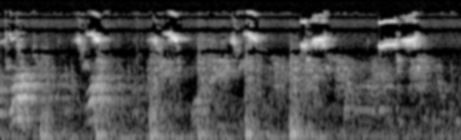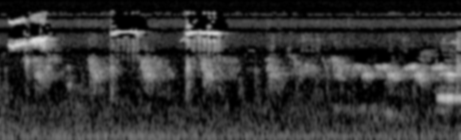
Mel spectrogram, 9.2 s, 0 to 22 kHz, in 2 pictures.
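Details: Siberian Husky recorded barking at 4:17 pm, 13 March 2021: six punchy barks roughly every half second, then birds chirping and twittering high above a steady outdoor hiss.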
